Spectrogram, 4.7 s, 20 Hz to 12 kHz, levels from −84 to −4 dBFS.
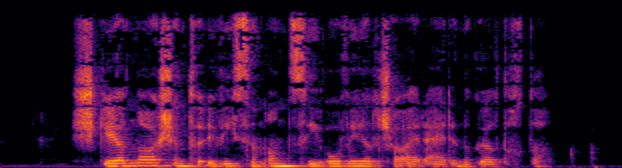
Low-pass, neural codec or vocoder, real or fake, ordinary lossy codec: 10.8 kHz; none; real; MP3, 96 kbps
